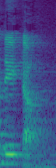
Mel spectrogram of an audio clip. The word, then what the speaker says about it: data: ये इसकी spelling DATA है, लेकिन इसको डाटा नहीं पढ़ना है। डाटा बोलते हैं बहुत से लोग, इसको डाटा नहीं कहते, इसको डेटा कहते हैं।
